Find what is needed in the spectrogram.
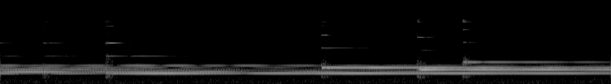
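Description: Tuned chime tubes on a hand-held frame struck one at a time with a mallet: six strikes, three close together at the start and three more after a pause of about two seconds. Each note rings on and overlaps the others in a sustained chord.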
